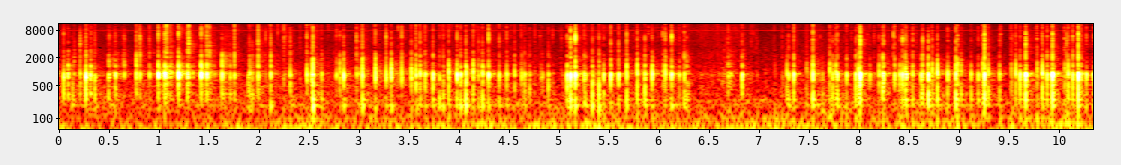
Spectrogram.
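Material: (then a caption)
Plastic. Fingertips and nails tap rapidly on the front cover of a hollow plastic PS3 Grand Theft Auto V game case with a clear sleeve. The result is a dense run of light, dry clicks and taps with a hollow plastic tone around 875 Hz and crisp bright edges. Each tap dies away almost instantly, with brief pauses between bursts.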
